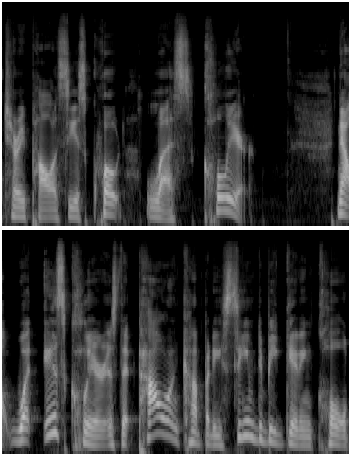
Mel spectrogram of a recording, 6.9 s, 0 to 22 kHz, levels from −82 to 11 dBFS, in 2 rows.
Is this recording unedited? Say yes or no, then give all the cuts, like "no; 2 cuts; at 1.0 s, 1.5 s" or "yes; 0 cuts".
yes; 0 cuts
